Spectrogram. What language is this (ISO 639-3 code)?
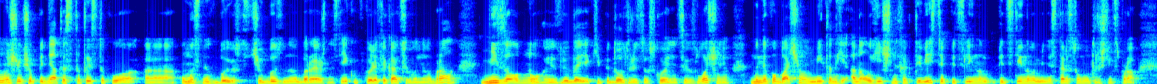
ukr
